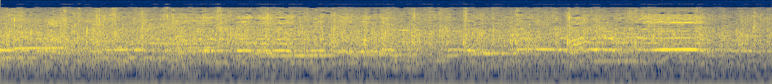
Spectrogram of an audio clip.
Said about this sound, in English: Oh, clap your hands again, all you people, and shout unto God.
